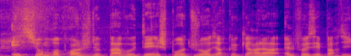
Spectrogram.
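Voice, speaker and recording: Noticeable background noise surrounds a man talking very fast. His pitch sits in the medium range. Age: 20s. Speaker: comedian. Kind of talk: comic monologue. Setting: radio studio.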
